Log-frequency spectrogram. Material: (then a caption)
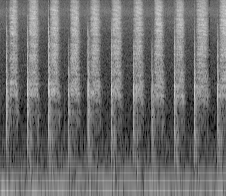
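Chalk. A red chalk stick held in the hand scratches repeated short hatching strokes across a large, flat, dark green chalkboard in a wooden frame. Eleven quick, evenly spaced gritty rasps with bright, scratchy highs sound over a steady low hum.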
